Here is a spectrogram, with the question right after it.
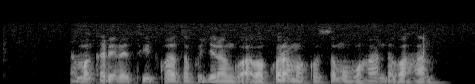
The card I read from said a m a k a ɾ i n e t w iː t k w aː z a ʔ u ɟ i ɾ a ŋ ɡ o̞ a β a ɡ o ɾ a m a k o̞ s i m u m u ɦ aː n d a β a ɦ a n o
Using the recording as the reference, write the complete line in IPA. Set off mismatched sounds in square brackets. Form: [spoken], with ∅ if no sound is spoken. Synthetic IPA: a m a k a ɾ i n e t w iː t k w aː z a [k] u ɟ i ɾ a ŋ ɡ o̞ a β a [k] o ɾ a m a k o̞ s [a] m u m u ɦ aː n d a β a ɦ a n o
